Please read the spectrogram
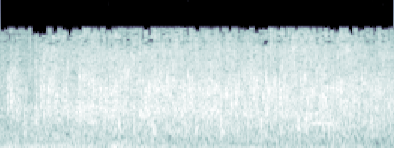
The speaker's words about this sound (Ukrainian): Тиша. А тоді зал зривається оплесками.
